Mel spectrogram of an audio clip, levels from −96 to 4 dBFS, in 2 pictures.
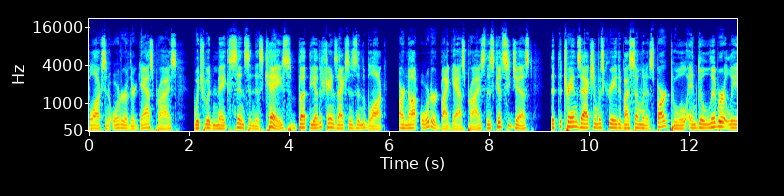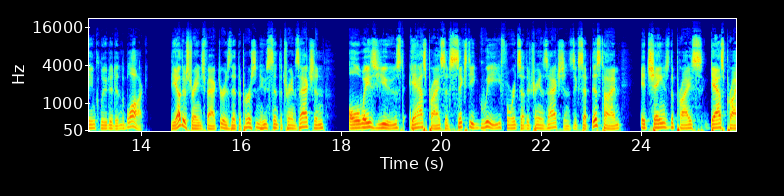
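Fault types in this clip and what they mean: Damaged data in a compressed stream: a stretch of the encoded speech arrived corrupted, so the decoder could not read those frames correctly, lost its place in the stream and had to hunt for the next valid frame header before resuming. In the sound this leaves a very short glitch at 19.37 s, falling between "the transaction always used" and "price of", after which the speech carries on.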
